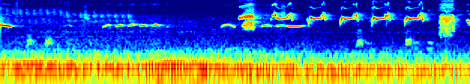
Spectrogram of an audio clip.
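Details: Male Asian pied starling, adult and ready to mate, in pumping display: a wavering whistled line, then a quick series of bright squeaky paired notes repeated about every half second over a low hum.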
